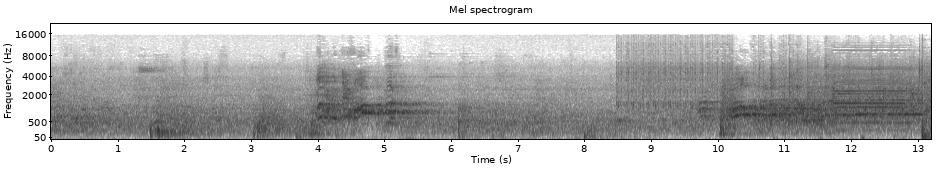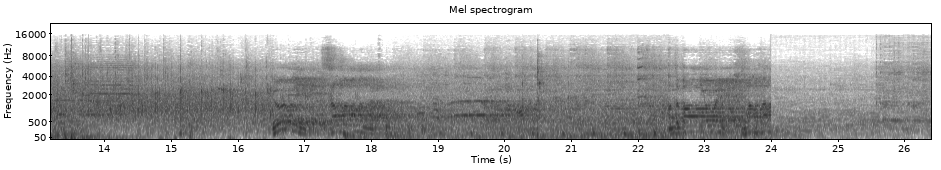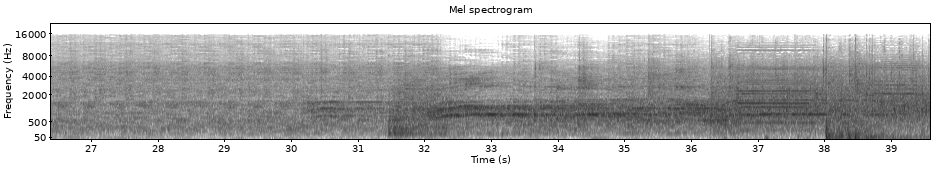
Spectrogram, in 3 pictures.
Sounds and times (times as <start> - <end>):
Inside, public space: 0.0 - 39.5
Music: 18.4 - 24.0.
